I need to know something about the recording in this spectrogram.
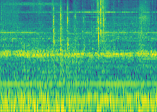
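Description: Paper rustles as a hand lifts a sheet.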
